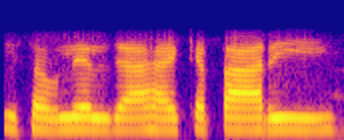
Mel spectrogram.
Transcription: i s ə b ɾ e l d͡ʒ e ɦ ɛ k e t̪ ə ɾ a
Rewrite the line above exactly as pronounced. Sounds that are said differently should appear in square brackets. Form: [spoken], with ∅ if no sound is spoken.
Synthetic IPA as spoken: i s ə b [l] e l d͡ʒ [a] ɦ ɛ k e t̪ [a] ɾ [i]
